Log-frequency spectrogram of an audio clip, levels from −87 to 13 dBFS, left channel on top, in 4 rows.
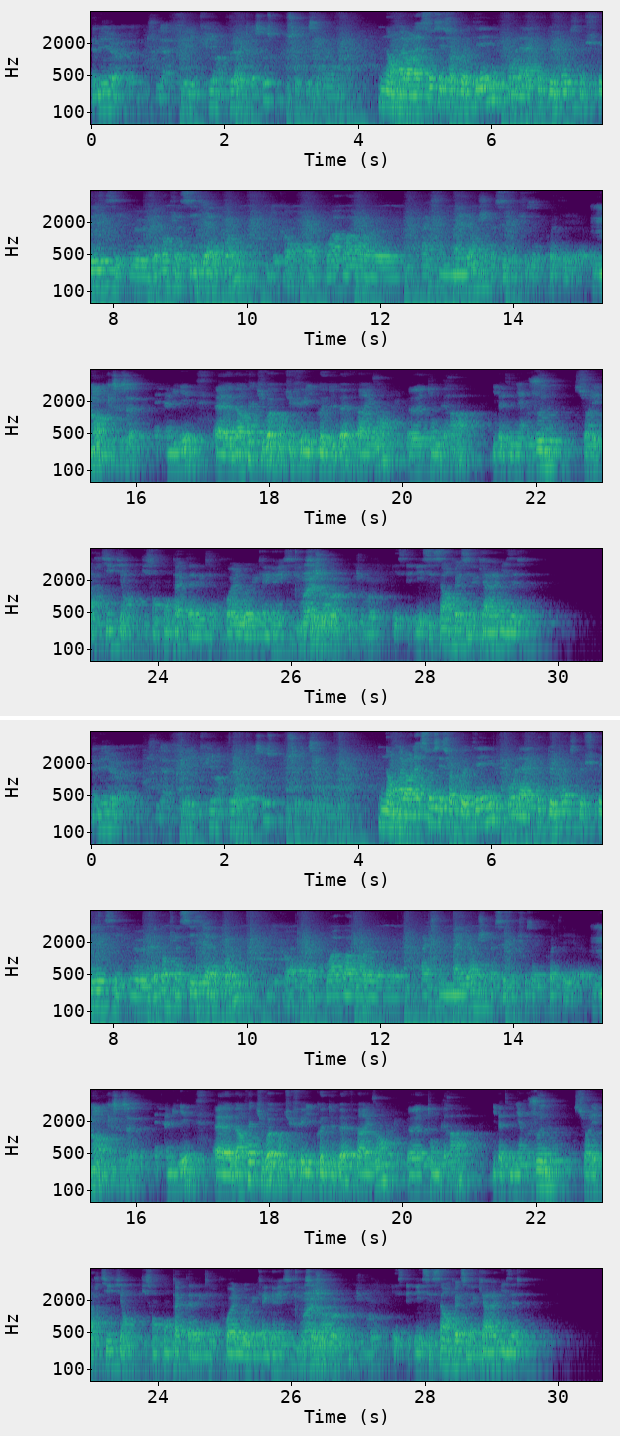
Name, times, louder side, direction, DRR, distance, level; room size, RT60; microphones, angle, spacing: voice 1, 0.0-3.8 10.2-10.7 15.1-16.1 25.9-27.4, left 2 dB, 5° left, -6 dB, 1.6 m, -28 dB
sound 1, 0.8-14.0, right 1 dB, 55° right, 1.3 m, -38 dB
voice 2, 4.3-9.9 10.6-13.9 14.2-15.1 16.4-20.9 21.3-22.3 22.6-26.7 27.5-29.4, right 1 dB, 35° right, -3 dB, 0.7 m, -23 dB
8.8 x 6.8 x 2.2 m, 1.2 s
head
